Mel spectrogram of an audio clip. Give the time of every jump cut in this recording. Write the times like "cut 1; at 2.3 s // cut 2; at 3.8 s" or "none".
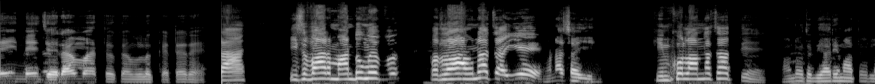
cut 1; at 2.2 s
